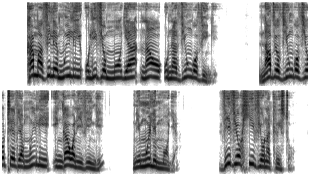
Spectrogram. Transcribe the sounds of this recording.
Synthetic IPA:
kamavilɛmwiliʔulivjɔm̩mɔʄanaɔʔunaviuŋɡɔvḭŋɡi | navjɔviuŋɡɔvjɔtʰɛvjamwiliːŋɡawaniviŋɡi | nimwilim̩mɔʄa | vivjɔhivjɔnakɾistɔ

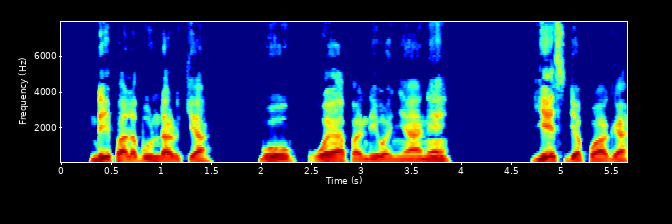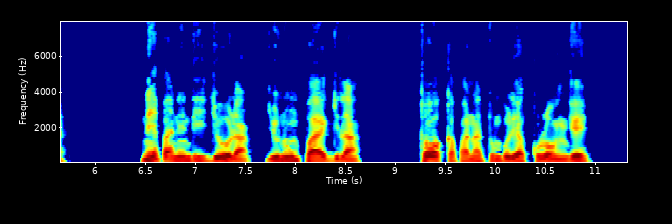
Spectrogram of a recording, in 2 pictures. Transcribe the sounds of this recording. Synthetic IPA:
ndipalabundalukia | bɔːwɛapandiwaɲanɛ | jɛsuɟapwaɡa | nɛpanɛndiɟɔlaɟɔnum̩paɡila | tɔkapanatumbuliakulɔŋɡɛ

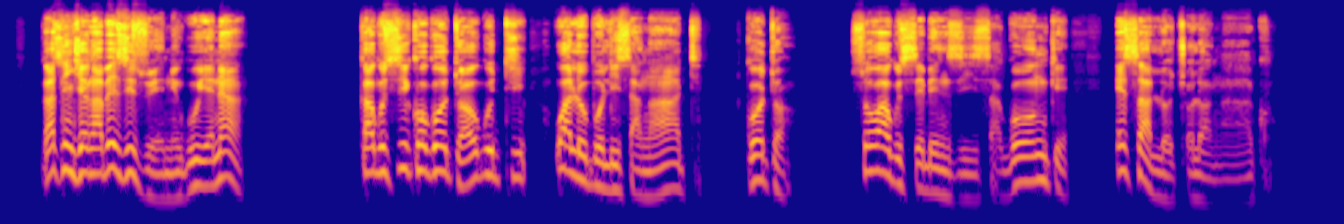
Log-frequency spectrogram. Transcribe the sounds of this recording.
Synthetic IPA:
ɣasind͡ʒʱɛŋaβezizweniɣujɛna | ɣaɣusikʰɔɣɔd̥ʱwauɣutʰi | walɔβolisaŋaːtʰi̥ | ɣɔd̥ʱwa̰ | sɔwaɣusɛβend͡zʱisa̰ɣɔŋkʼɛː | salɔt͡ʃʼɔlwa̰ŋaːkʰɔ̥

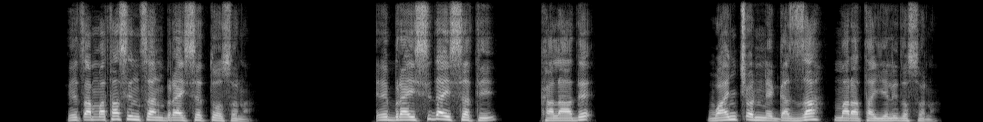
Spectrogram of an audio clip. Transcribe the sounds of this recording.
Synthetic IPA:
hɛt͡sʼɐmːɐt̪ɐsɪnt͡sːɐnbɪɾɐjsːɛt̪ːo̞ːsɔnɐ̰ | ʔɛbɪɾɐjsːɪd̪ɐjsːɐt̪ɪ | kɐlaːd̪ɛ | wɐnt͡ʃʼːɔnːɛɡɐzːɐmɐɾɐt̪ɐjɛlɪd̪ɔsɔnɐ

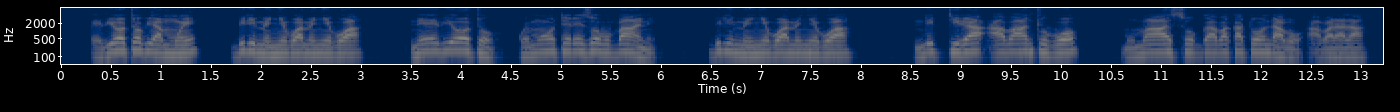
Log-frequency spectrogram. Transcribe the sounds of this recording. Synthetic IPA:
e̞βjo̞ːto̞βjamwe̞ | βiɾime̞ɲe̞βwame̞ɲe̞βwa | ne̞ːβjo̞ːto̞ | kwe̞mwo̞ːte̞ɾe̞zo̞ːβuβaːnḛ | βiɾime̞ɲe̞βwame̞ɲe̞βwa | nditːiɾaʔːβaːntuβo̞ | mumaːso̞ɡaβakato̞ːndaβo̞̰ʔa̰βalala

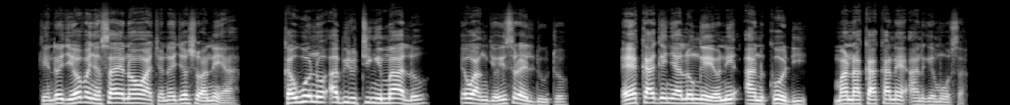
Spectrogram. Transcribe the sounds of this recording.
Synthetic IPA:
kendod͡ʒɛhɔvaɲasajenɔwat͡ʃɔnɛd͡ʒɔʃʊwanɪ̰ja̰ | kawonoʔabiɾotiŋɪmalo | ewaŋd͡ʒɔɪsɾaɛlduto | ɛkaɡɪɲalɔŋejonɪʔʔankodi | manakakanɛʔa̰nɡɪmʊsa̰

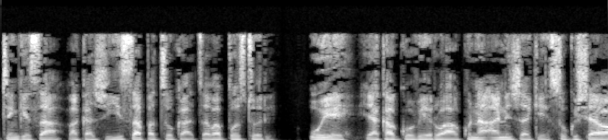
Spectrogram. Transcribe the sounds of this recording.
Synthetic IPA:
te̞ŋɡe̞saʋakaʐiːsapat͡so̞kad͡zaʋapo̞sto̞ːri | uje̞jakaɡʱo̞ʋe̞rwakunaːneʐak̬e̞so̞k̬uʃaa

